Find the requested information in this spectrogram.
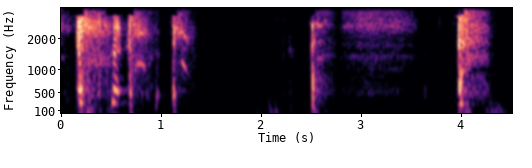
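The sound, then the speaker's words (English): Coughing from a tickle in the throat: a quick cluster of short, harsh coughs, then a few more single coughs after brief pauses, with no talking between them. “Sorry, I got a tickle in my throat there.”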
